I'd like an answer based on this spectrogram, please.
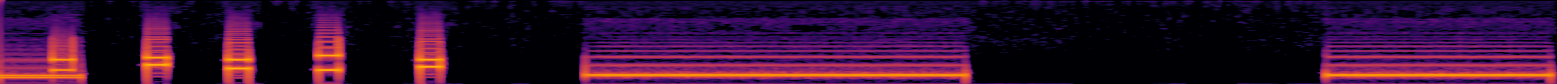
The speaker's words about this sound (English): I'm gonna dial his number right now. Here we go.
